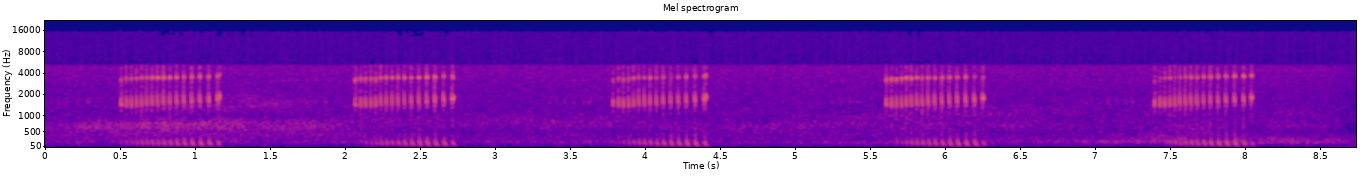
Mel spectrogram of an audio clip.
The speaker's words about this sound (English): Striped chorus frog.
